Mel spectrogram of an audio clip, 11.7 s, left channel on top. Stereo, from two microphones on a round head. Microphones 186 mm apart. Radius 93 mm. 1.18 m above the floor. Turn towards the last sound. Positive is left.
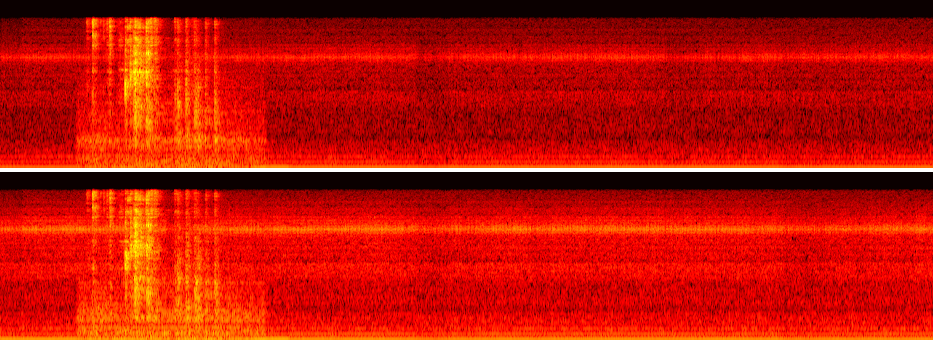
turn(degrees=40)  # may be behind; listen again after turning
